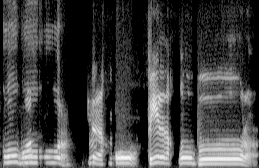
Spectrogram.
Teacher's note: Domah itu mencucu dengan sempurna.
